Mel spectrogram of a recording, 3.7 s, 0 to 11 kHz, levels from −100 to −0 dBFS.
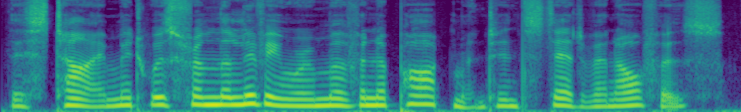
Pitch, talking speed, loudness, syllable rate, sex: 200 Hz, 245 wpm, -17 LUFS, 5.9 syllables/s, female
